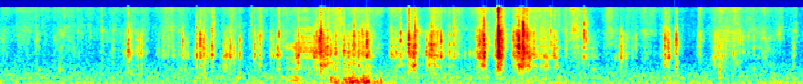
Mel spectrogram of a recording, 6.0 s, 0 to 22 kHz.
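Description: Plastic 8x8x8 Rubik's cube being turned by gloved hands: a faint run of quick clicks and scrapes as its layers rotate, busiest in the middle.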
